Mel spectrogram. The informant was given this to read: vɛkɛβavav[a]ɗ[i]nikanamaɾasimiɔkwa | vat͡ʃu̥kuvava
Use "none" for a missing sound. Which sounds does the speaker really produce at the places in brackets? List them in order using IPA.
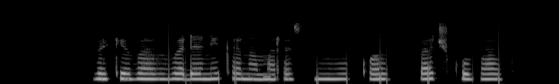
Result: a, a

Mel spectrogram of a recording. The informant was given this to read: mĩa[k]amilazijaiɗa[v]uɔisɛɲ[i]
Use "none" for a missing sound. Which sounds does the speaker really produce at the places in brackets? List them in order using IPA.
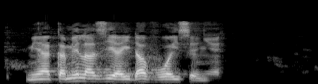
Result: k, v, ɛ

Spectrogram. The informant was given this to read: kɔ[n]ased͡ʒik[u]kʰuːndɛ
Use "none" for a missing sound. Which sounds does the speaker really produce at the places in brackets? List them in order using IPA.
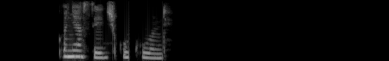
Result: ɲ, u

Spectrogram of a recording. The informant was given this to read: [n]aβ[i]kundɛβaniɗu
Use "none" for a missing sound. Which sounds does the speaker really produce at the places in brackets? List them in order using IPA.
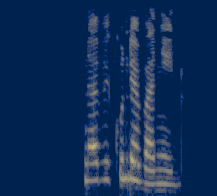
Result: n, i

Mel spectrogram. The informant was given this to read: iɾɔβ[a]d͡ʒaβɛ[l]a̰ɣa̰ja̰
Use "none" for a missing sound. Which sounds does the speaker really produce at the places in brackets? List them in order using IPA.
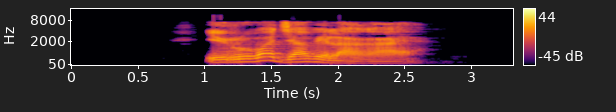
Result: a, l

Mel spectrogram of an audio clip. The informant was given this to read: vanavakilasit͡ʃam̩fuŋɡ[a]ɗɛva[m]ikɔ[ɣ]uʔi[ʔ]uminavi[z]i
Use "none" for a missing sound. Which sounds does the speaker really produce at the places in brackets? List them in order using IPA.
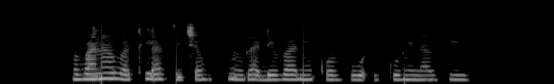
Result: a, n, v, k, v

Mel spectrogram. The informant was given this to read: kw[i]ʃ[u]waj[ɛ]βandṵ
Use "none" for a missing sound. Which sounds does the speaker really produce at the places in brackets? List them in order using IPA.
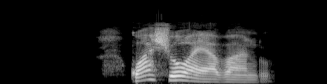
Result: a, ɔ, a

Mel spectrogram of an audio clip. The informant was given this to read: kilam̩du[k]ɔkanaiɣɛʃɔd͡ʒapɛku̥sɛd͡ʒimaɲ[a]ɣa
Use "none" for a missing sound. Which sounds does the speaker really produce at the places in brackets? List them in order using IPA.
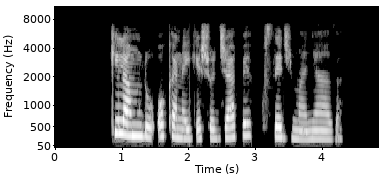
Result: ʔ, a

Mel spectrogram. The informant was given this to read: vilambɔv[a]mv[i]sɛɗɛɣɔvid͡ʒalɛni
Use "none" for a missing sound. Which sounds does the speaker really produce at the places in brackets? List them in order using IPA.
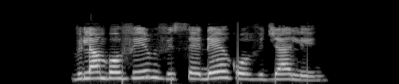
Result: i, i

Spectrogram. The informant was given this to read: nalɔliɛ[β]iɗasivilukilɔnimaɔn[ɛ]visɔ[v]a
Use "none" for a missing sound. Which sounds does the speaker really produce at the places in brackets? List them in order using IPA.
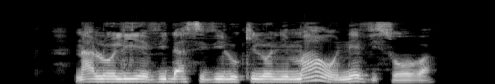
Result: v, ɛ, β

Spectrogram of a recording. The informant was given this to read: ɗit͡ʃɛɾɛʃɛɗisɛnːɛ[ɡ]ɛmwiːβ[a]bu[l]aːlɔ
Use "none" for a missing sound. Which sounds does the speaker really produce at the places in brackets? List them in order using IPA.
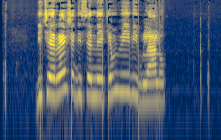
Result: k, i, l

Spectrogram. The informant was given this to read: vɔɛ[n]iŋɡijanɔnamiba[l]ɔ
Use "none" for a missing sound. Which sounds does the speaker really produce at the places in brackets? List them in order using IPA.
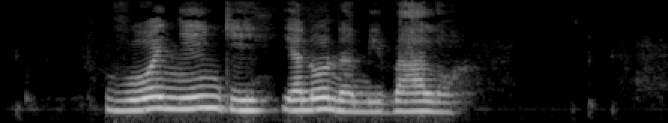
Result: ɲ, l

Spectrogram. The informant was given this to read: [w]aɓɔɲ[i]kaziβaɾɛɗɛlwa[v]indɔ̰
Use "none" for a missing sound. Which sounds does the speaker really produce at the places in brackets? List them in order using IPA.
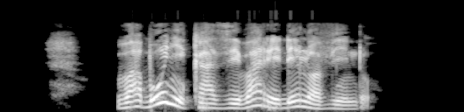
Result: β, i, v

